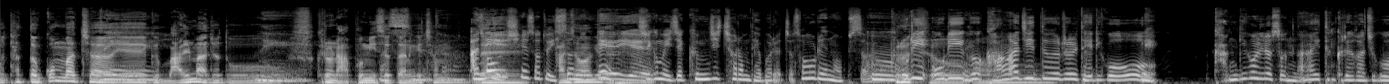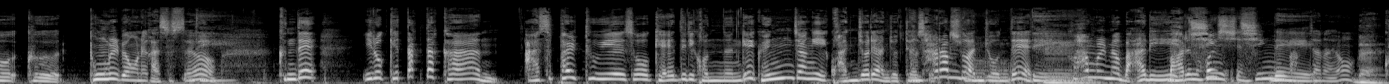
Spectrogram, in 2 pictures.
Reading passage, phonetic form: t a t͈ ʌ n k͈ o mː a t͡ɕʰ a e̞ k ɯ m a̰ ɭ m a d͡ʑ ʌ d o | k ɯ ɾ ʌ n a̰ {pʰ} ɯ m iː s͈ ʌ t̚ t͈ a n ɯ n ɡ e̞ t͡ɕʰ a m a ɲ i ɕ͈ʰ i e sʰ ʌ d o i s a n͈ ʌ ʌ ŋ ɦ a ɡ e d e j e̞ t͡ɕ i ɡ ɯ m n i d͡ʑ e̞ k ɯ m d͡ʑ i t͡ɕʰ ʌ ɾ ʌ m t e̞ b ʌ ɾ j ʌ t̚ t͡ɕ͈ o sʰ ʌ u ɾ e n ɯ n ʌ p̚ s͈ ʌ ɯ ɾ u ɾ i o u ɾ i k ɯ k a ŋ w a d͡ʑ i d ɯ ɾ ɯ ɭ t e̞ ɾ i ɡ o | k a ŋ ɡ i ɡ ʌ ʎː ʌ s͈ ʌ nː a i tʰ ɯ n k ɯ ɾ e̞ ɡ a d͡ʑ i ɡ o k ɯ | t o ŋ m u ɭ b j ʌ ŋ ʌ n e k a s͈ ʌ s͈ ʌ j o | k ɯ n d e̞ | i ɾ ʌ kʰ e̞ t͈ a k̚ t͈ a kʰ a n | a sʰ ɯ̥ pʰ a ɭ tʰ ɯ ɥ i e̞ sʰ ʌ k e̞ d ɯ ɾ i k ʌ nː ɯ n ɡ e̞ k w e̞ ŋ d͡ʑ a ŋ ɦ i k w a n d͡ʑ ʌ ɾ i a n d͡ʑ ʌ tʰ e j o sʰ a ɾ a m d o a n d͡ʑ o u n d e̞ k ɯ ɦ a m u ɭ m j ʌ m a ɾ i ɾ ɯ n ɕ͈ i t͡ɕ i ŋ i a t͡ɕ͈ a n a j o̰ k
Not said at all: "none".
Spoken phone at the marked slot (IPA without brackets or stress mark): pʰ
